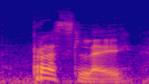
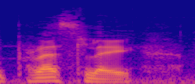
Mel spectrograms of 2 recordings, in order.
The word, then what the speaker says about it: Presley: I can't remember how many times I've heard in Poland, Polish people say, not Presley, but Presley, Elvis Presley. Never ever say Presley.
